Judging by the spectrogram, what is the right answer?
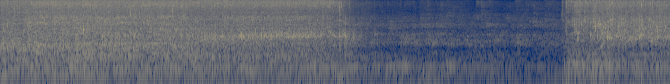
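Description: Cold water running hard from a sink tap into a plastic measuring jug, a steady rush. It cuts off about three and a half seconds in and starts again abruptly about two seconds later.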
